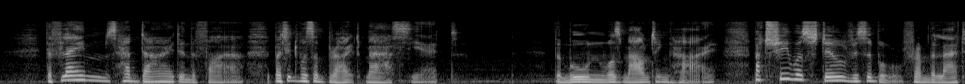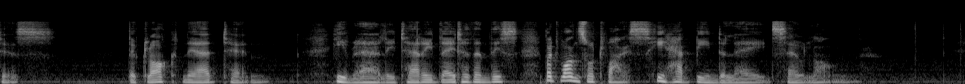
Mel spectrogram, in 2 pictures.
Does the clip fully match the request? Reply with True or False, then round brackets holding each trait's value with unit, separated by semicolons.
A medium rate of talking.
True (145 wpm)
